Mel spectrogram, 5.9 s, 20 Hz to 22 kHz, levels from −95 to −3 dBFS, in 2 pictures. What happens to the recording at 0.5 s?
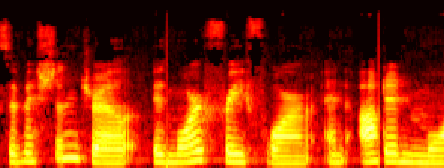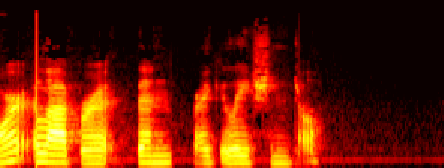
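Nothing goes wrong at 0.5 s: the speech plays through that moment intact, with no dropout, click or distortion.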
